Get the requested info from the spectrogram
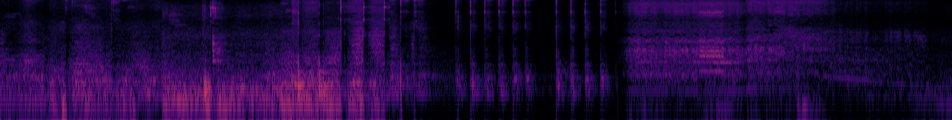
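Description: Handling and scraping sounds of a thin spring-steel wire being worked against pliers and a steel block. About halfway through there is a quick, even run of about eight light clicks, and near the end a rubbing hiss that fades away.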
